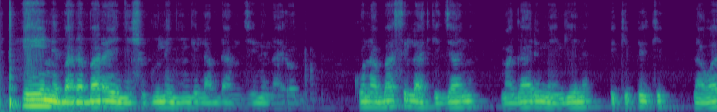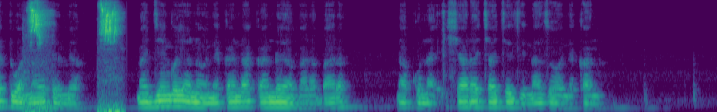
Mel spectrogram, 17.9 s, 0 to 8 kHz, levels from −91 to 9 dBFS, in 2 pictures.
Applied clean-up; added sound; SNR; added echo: none; Bird vocalization, bird call, bird song; -2 dB; reverberation time 0.2 s.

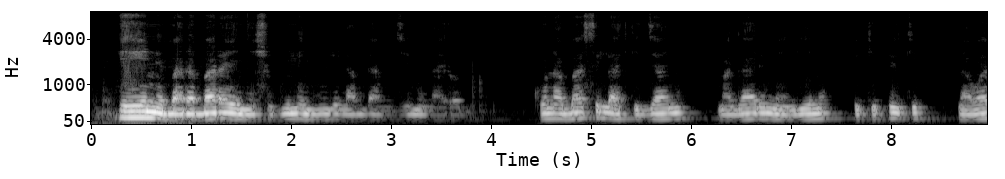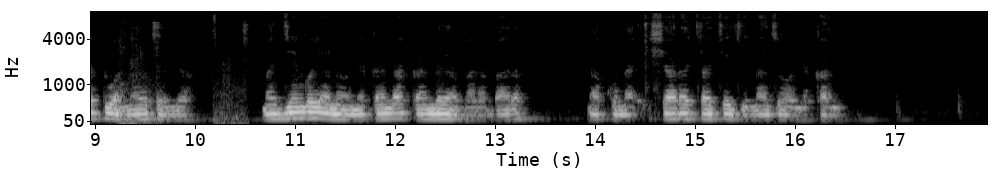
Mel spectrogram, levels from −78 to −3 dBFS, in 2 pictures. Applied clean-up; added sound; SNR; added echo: neural separator model SepFormer DNS4.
